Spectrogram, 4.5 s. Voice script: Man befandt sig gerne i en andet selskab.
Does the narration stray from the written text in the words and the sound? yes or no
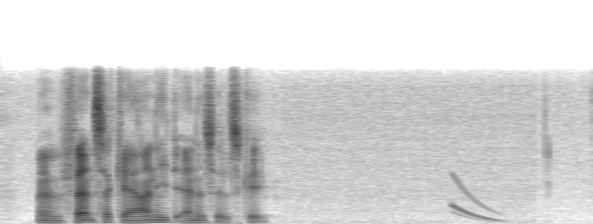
yes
